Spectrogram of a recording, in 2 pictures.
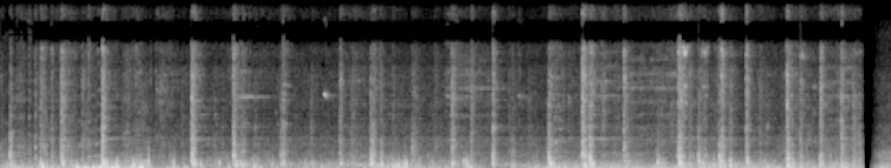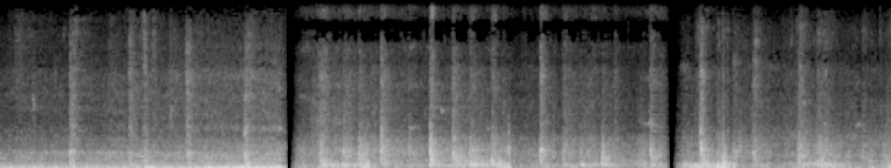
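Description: Passenger train coaches running along the track, heard from an open carriage door: a steady rumble of wheels with a rapid run of clicks and clatter over rail joints and points. The sound breaks off abruptly three times.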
